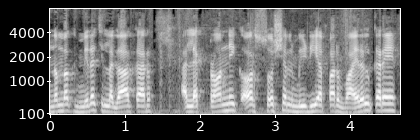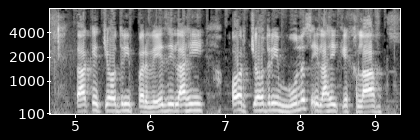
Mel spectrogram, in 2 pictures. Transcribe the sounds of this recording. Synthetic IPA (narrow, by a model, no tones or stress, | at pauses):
nɐməkmɪɾət͡ʃlɐɡaːkɐɾ | ɪlɛːk̚ʈɾɔːnɪkɔːɾsoːʃəlmiːɖijapɐɾʋaːɪɾəlkɐɾẽt̪aːket͡ʃɔːd̪ɾipɐɾʋeːzɪlaːɦiɔːɾt͡ʃɔːd̪ɾimuːnəsɪlaːɦikexɪlaːf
